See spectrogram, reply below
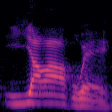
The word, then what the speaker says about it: Yahweh: And most scholars agree that we would pronounce that name something like Yahweh.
